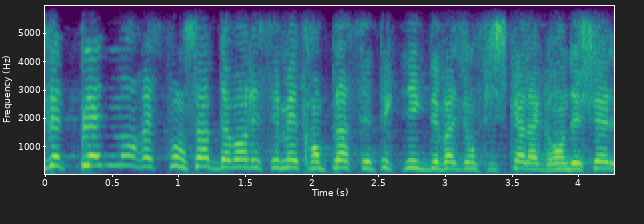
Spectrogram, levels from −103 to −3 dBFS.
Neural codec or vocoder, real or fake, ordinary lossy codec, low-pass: none; real; Opus, 32 kbps; 5.4 kHz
